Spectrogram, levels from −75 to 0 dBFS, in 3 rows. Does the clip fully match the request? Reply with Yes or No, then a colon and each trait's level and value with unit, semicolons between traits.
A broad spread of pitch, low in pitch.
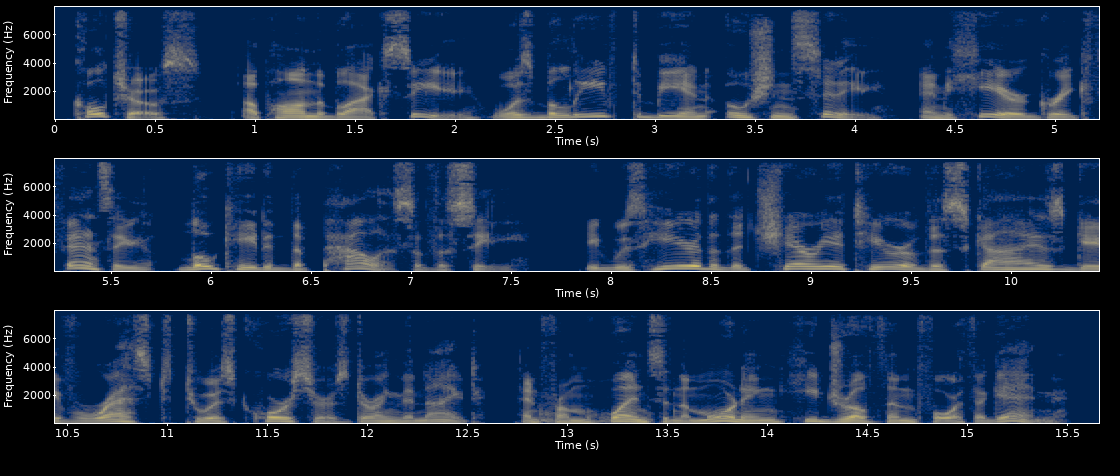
Yes: wide, 7.1 semitones; low, 115 Hz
